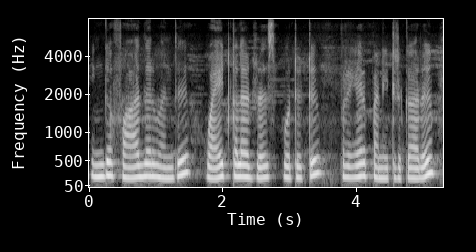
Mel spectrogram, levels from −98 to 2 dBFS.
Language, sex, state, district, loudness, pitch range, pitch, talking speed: Tamil, female, Tamil Nadu, Kanyakumari, -15 LUFS, 195-225 Hz, 210 Hz, 115 wpm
